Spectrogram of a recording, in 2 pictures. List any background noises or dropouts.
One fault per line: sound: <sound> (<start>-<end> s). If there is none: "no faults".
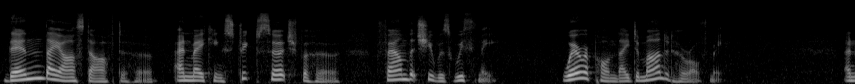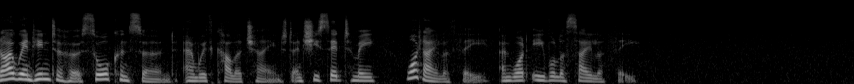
no faults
